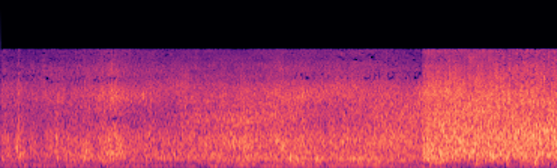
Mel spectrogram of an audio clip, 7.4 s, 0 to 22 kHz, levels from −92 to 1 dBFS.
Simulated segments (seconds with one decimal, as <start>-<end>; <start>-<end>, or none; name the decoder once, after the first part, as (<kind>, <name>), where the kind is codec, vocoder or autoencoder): 2.3-3.8 (codec, DAC); 6.1-6.6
